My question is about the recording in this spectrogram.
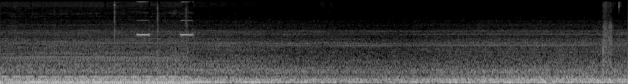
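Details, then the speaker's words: Air conditioner on R22 (7.2 oz), weak cooling and worn-sounding compressor, switched to fan only: steady low hum with a rough droning rumble mostly from the fan; fan motor bearings going out. "See what I mean? Most of that sound is coming from the fan. Because this one's bearings are also going out."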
